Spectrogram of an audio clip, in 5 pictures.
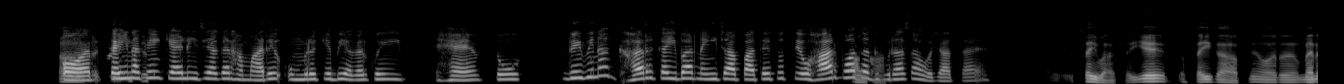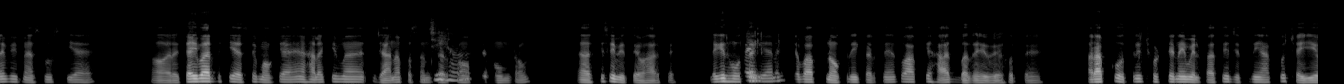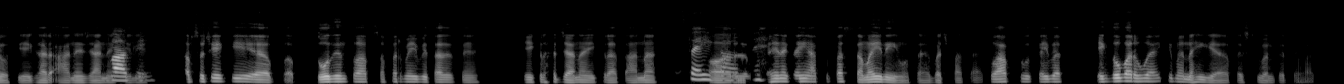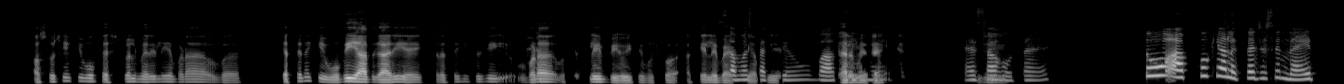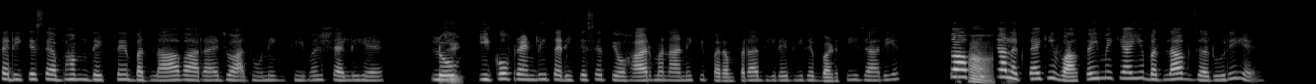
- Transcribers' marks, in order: tapping; in English: "होम टाउन"; other background noise; laughing while speaking: "एक रात"; laughing while speaking: "आपने"; in English: "फेस्टिवल"; in English: "फेस्टिवल"; chuckle; in English: "इको-फ्रेंडली"
- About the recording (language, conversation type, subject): Hindi, podcast, कौन-सा त्योहार आपको सबसे ज़्यादा भावनात्मक रूप से जुड़ा हुआ लगता है?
